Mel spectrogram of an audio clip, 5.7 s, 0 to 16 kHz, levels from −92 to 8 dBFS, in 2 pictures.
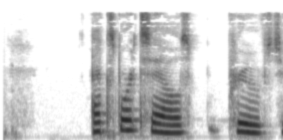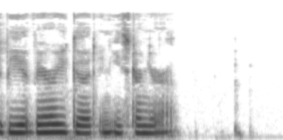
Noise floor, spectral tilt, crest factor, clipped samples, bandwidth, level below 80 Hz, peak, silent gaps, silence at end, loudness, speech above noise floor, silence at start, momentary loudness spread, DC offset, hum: -68 dBFS; -5 dB/octave; 16 dB; under 0.1%; 11.5 kHz; -56 dBFS; -2 dBFS; none; 1.1 s; -16 LUFS; 52 dB; 0.9 s; 11 LU; under 0.1%; none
